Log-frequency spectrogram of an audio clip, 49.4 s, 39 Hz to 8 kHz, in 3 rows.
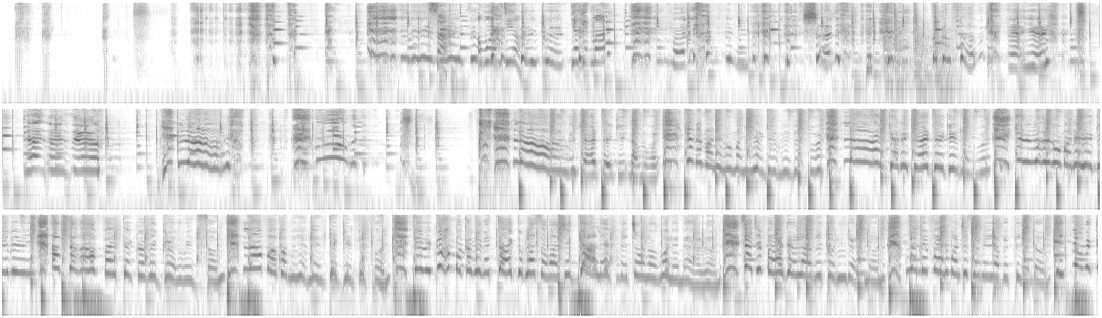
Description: REGGAE
1991年、泣きながら歌うというインパクトある大ヒット!!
